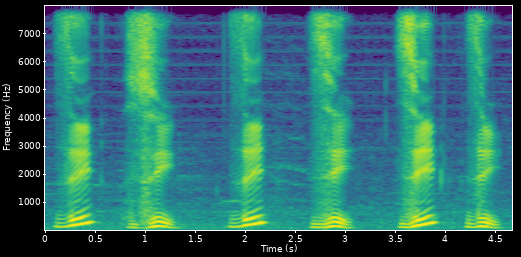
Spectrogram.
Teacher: ঝাজের জি, জিব্বার নিচে দাঁতে চাপ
